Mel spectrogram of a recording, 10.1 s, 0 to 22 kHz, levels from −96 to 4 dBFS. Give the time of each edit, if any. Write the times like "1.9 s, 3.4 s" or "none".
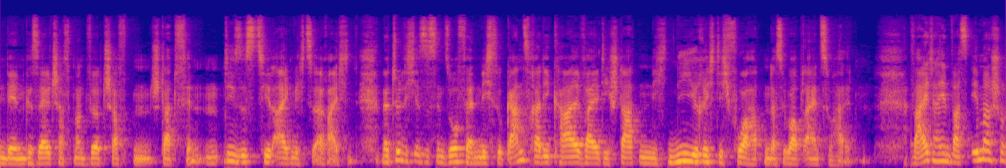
2.2 s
